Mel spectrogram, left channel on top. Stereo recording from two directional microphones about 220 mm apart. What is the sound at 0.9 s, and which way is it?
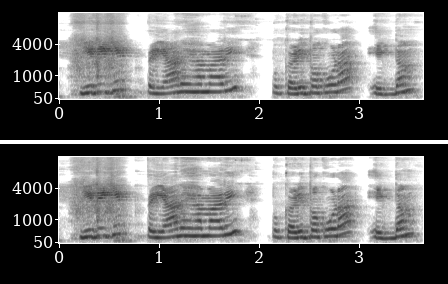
Speech, 45° right (ahead or behind).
